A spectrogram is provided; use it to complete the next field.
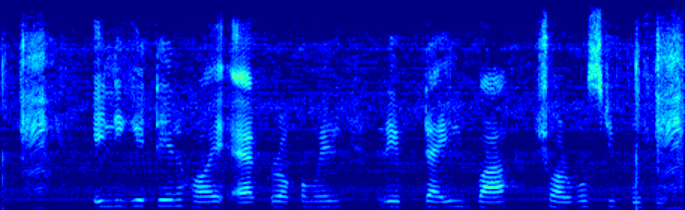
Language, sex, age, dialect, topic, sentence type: Bengali, female, 18-24, Northern/Varendri, agriculture, statement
